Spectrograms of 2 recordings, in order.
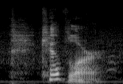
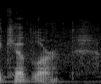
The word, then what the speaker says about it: Kevlar: vests and helmets and i mispronounced where is it Kevlar it does say Kevlar I read that over and over again last episode and I uh saw that L before the V and to my knowledge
